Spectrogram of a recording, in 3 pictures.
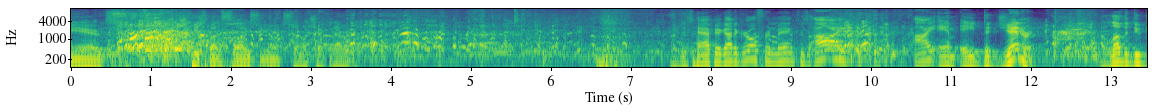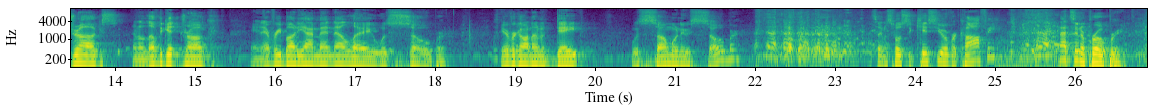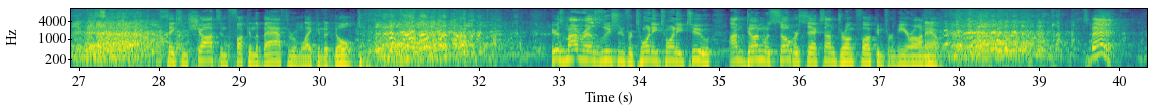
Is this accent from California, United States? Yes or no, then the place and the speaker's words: yes; Northern California, United States; I'm from Northern California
